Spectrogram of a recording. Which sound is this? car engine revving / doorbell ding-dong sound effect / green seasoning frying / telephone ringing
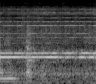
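telephone ringing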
